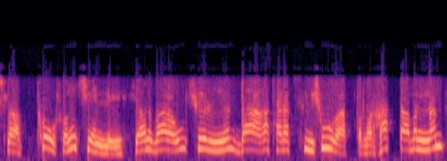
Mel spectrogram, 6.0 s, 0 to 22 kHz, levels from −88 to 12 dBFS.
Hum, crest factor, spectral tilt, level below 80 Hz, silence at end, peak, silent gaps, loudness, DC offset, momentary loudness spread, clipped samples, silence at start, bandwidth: none; 10 dB; -9 dB/octave; -48 dBFS; 0.05 s; 0 dBFS; none; -12 LUFS; under 0.1%; 5 LU; under 0.1%; 0 s; 4.9 kHz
